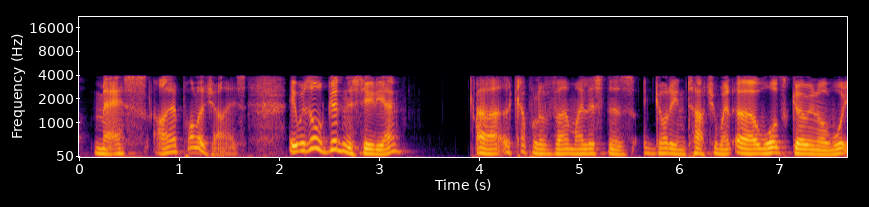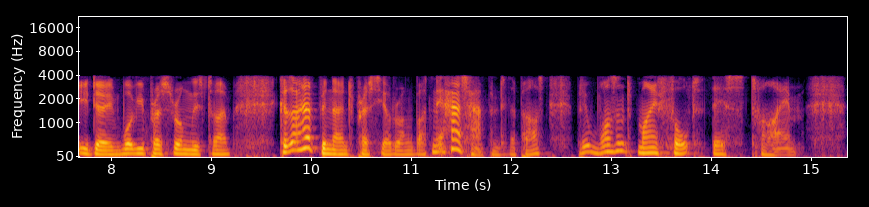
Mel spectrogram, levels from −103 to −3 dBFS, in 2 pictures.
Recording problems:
high frequencies cut off; severe; nothing above 4 kHz

